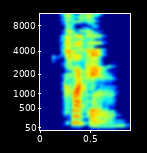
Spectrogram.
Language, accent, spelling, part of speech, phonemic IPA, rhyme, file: English, Australia, clucking, verb / noun / adjective, /ˈklʌkɪŋ/, -ʌkɪŋ, En-au-clucking.ogg
- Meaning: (verb) present participle and gerund of cluck; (noun) The action of the verb cluck; a cluck sound; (adjective) fucking (as intensifier)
